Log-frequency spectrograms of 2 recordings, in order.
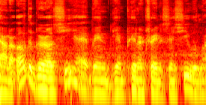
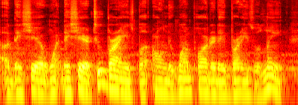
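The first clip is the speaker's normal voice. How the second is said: usual speaking voice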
